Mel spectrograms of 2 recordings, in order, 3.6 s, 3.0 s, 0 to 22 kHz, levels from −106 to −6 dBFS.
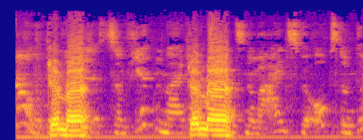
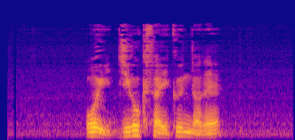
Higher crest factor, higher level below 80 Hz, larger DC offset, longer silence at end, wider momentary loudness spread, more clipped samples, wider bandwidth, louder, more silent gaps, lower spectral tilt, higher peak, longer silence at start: second, 12 dB vs 18 dB; first, -50 dBFS vs -70 dBFS; neither; second, 0 s vs 0.75 s; first, 18 LU vs 7 LU; neither; first, 15.5 kHz vs 11 kHz; first, -11 LUFS vs -25 LUFS; neither; second, -4.5 dB/octave vs -6.5 dB/octave; first, 0 dBFS vs -8 dBFS; second, 0.15 s vs 0.85 s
